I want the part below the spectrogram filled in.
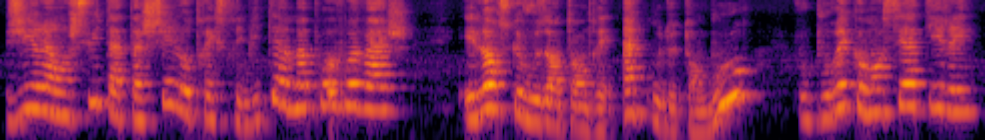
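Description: A woman's voice: high-pitched, very animated, normal speed, reverberant, recorded from a distance, pitched above the performer's own voice. A woman voicing a small, clever, scheming male rabbit in a storybook reading, eager and breathless. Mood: pleading.

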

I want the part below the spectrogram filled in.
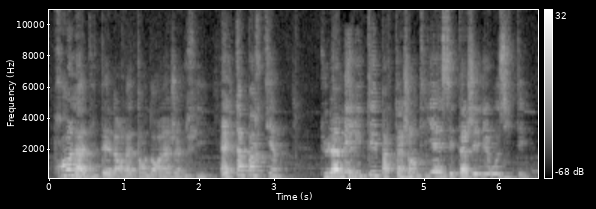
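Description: Old fairy, calm and deliberate, read by a woman, roomy distant mic. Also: medium pitch, close to an everyday voice. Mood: kindly.

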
